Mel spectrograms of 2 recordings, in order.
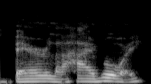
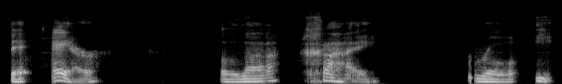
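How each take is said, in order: First: The name is said with an American pronunciation. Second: The name is said with a Hebrew pronunciation. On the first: The speaker calls it wrong. "the whole American pronunciation of the thing" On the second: The speaker calls it right. "pronounce it correctly"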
